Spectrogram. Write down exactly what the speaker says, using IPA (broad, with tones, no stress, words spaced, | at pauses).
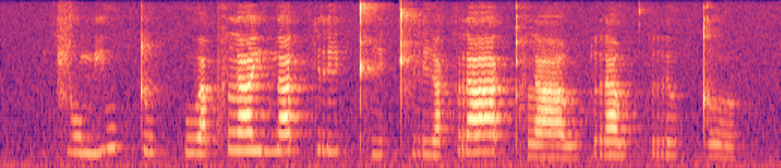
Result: t͡ɕo˨˩m ju˥˩k̚tu˨˩k̚ ʔu˨˩a̯pʰla˥˩j na˥˩t̚kri˦˥t̚kʰi˨˩t̚kʰri˨˩a̯ kraː˥˩k̚pʰlaː˩˦wpra˧w kʰrɯ˨˩k̚dɤː˨˩k̚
